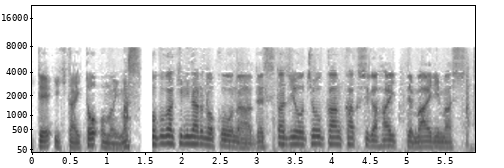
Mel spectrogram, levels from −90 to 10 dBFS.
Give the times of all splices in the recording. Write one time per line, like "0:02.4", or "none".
0:01.5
